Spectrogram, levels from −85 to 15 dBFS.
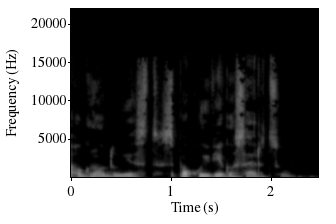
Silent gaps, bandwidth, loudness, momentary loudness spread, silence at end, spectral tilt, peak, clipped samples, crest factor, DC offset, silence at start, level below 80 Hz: none; 16 kHz; -36 LUFS; 11 LU; 0.05 s; -4.5 dB/octave; -18 dBFS; under 0.1%; 20 dB; under 0.1%; 0 s; -72 dBFS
